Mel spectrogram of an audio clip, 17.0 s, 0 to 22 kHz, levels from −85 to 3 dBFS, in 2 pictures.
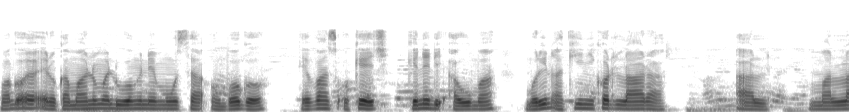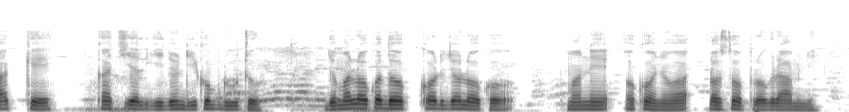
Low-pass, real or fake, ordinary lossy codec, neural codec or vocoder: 7.2 kHz; real; none; none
